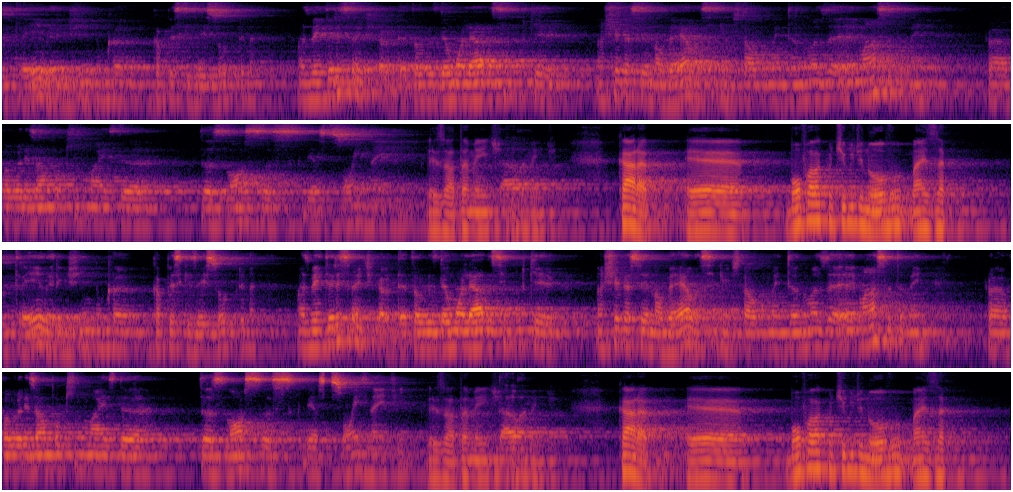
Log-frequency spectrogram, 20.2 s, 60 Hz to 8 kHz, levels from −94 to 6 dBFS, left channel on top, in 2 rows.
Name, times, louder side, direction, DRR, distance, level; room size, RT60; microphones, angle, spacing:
voice 1, 0.0-2.5 3.0-5.6 5.9-9.3 9.8-11.6 12.1-14.1 15.0-15.4, right 4 dB, 90° right, 6 dB, 1.0 m, -36 dB
voice 2, 14.3-15.5 15.9-16.6 16.9-17.5 17.9-19.5, left 2 dB, 15° left, 10 dB, 0.4 m, -33 dB
16.5 x 14.0 x 3.0 m, 2.8 s
head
